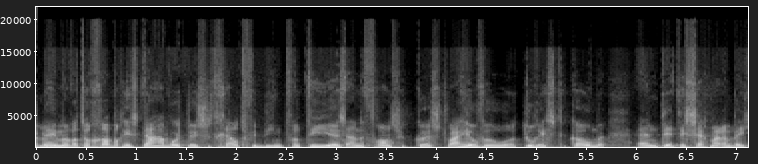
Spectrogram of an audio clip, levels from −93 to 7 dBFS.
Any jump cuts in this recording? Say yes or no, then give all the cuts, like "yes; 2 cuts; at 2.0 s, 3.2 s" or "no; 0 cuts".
yes; 1 cut; at 3.0 s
